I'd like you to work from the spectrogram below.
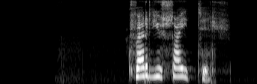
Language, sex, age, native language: Icelandic, male, 8, Icelandic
